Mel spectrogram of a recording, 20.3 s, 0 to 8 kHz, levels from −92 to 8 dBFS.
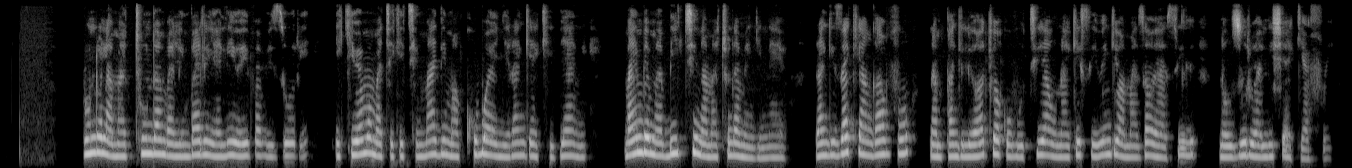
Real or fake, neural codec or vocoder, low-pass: real; none; 7.2 kHz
